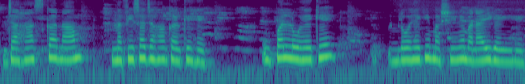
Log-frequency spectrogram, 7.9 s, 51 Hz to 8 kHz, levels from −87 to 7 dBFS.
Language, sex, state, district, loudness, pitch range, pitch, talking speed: Hindi, female, Chhattisgarh, Bilaspur, -26 LUFS, 215-235 Hz, 225 Hz, 120 wpm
